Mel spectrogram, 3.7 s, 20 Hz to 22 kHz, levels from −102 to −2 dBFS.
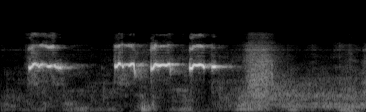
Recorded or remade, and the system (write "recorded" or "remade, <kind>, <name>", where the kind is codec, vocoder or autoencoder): remade, codec, DAC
